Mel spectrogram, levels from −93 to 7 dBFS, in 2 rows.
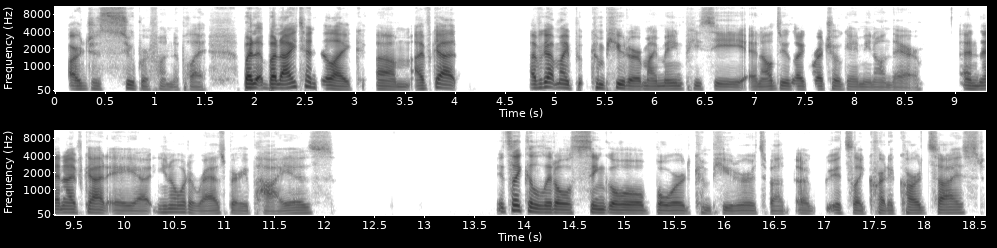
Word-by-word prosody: are 110 Hz, -, +2 dB
just 110 Hz, -2 st, -6 dB
super 120 Hz, -7 st, -3 dB
fun 95 Hz, -1 st, -13 dB
to 90 Hz, -, -15 dB
play, -, -, -9 dB, 0.4 s
but 150 Hz, +1 st, +11 dB
uh, -, -, +6 dB
but 150 Hz, -1 st, +8 dB
I 145 Hz, +5 st, +9 dB
tend 190 Hz, -4 st, -1 dB
to, -, -, +3 dB
like 105 Hz, -5 st, +3 dB
um, 100 Hz, -4 st, -1 dB
I've -, -, 0 dB
got -, -, +5 dB
p -, -, -53 dB, 0.7 s
I've 140 Hz, +2 st, +1 dB
got 175 Hz, -3 st, +6 dB
my 150 Hz, -2 st, +3 dB, 0.2 s
computer 135 Hz, -7 st, +1 dB
my 105 Hz, -2 st, -3 dB
main 110 Hz, 0 st, -2 dB
PC, 100 Hz, -4 st, -6 dB
and 100 Hz, 0 st, -5 dB
I'll 100 Hz, +2 st, -1 dB
do, 115 Hz, -1 st, -3 dB
like, 105 Hz, -2 st, -1 dB
retro 105 Hz, 0 st, -2 dB
gaming 95 Hz, -2 st, -9 dB
on 90 Hz, -1 st, -10 dB
there, 85 Hz, -2 st, -9 dB, 0.4 s
and 115 Hz, -2 st, -1 dB
then 125 Hz, +1 st, +3 dB
I've 125 Hz, -3 st, +2 dB
got 115 Hz, -3 st, +2 dB
a, 95 Hz, -1 st, -4 dB
uh, 90 Hz, -1 st, -4 dB
you 125 Hz, 0 st, -7 dB
know 135 Hz, -, -1 dB
what 130 Hz, -1 st, -3 dB
a -, -, -6 dB
Raspberry 95 Hz, 0 st, -5 dB
Pi 85 Hz, +2 st, -7 dB
is? 105 Hz, +2 st, -7 dB, 1.6 s
It's, 155 Hz, +2 st, -5 dB
like, 200 Hz, -4 st, +6 dB
a -, -, +7 dB
little 125 Hz, -4 st, +3 dB
single 110 Hz, -4 st, +2 dB
board 100 Hz, 0 st, 0 dB
computer, 100 Hz, -2 st, -6 dB
it's 95 Hz, -, -9 dB
about 90 Hz, -1 st, -9 dB
a 100 Hz, -3 st, -6 dB, 0.2 s
it's, -, -, -6 dB
like, -, -, -4 dB
credit 100 Hz, -1 st, -6 dB
card 105 Hz, -2 st, -2 dB
sized, 110 Hz, 0 st, -3 dB
105 Hz, 195 wpm, -24 LUFS, 100-125 Hz, 1.6 s, but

